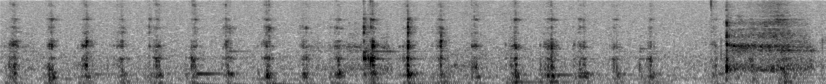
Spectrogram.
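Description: Velcro dubbing brush raking through black seal-fur dubbing on a fly's body, a quick run of short scratching strokes, about four a second. Near the end a longer rustle.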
